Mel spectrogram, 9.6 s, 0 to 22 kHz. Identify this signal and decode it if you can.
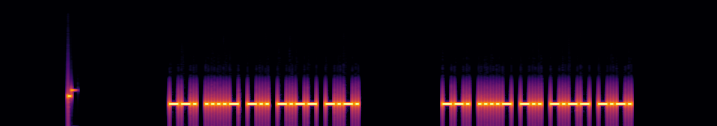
Morse code, heard as a keyed tone, about 30 wpm, 700 Hz. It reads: G4DYC G4DYC
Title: Call Signs Repeated 3x - 30wpm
